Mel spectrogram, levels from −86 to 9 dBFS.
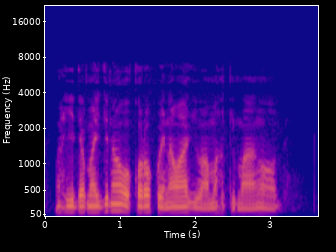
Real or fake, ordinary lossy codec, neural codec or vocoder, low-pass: real; none; none; 7.2 kHz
